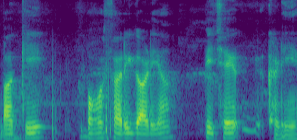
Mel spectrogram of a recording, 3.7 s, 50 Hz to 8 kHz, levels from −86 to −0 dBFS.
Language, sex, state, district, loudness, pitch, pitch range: Hindi, male, Chandigarh, Chandigarh, -21 LUFS, 105 Hz, 95-110 Hz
